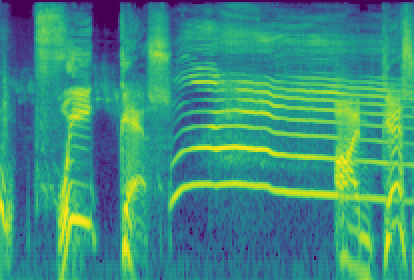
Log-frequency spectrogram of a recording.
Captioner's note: alexander wails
